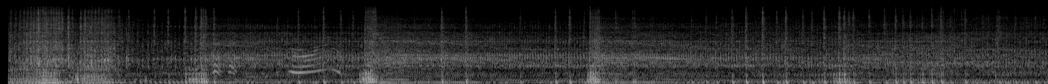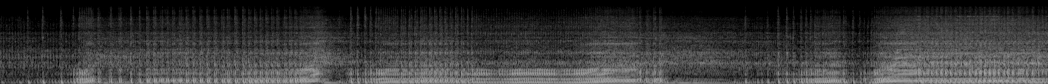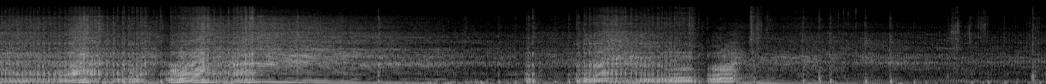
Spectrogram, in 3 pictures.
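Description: A dirt bike engine revving up and down again and again as the rider works the bike over a log on a steep slope. It runs quieter for the first ten seconds or so.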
